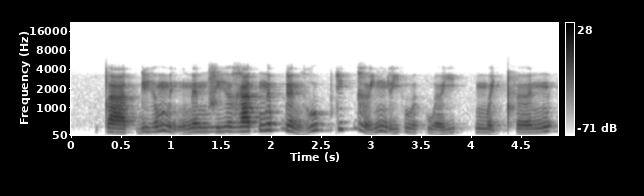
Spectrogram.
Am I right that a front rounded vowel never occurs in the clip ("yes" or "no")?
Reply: yes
